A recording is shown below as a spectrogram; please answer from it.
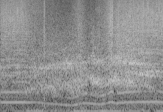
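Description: Car tires skidding through a long handbrake drag while drifting, grassroots style, heard from the wheel. A steady droning screech holds for the whole stretch over the engine's wavering tone, close and loud with no talk.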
